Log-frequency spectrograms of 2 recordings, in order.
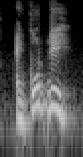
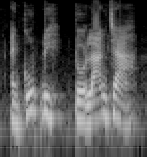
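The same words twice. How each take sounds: First: Very high, loud scream of get out; furious wife screaming him away. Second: High, loud furious outburst; spitting insult at the cheating husband; angry shout. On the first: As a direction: shriek it at the door. Repeated order to leave. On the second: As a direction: throw him out with rage. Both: A narrator's reading.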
